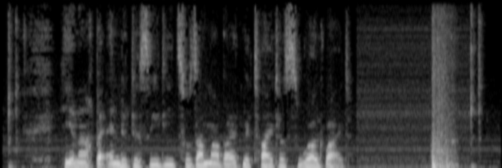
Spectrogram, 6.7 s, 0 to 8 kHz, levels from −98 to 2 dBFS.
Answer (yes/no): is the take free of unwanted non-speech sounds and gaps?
no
